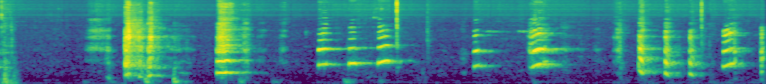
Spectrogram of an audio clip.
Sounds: Laughter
